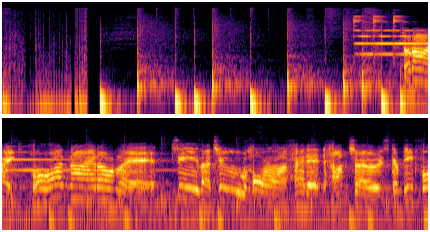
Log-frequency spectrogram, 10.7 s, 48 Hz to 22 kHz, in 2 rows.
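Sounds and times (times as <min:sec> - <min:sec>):
typewriter bright ringing bell: 0:04.4 - 0:07.6
speech: 0:06.1 - 0:10.6.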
